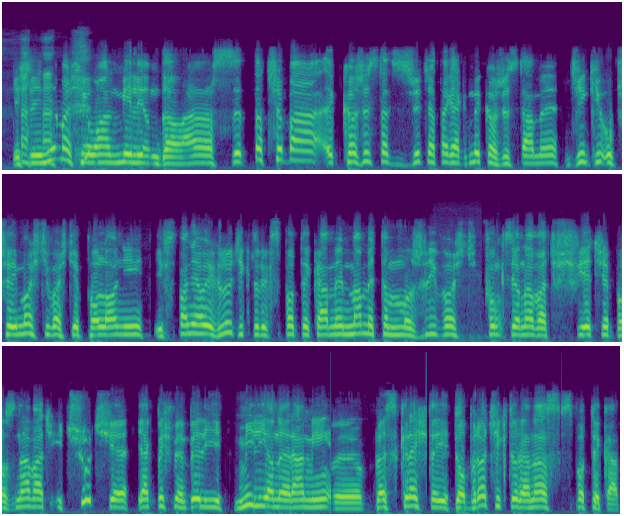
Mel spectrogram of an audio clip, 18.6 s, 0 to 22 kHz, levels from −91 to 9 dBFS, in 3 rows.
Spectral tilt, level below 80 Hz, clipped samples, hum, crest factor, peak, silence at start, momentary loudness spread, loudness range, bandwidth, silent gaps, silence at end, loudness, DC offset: -6 dB/octave; -48 dBFS; under 0.1%; none; 12 dB; 0 dBFS; 0.1 s; 5 LU; 3 LU; 9.2 kHz; none; 0 s; -12 LUFS; under 0.1%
